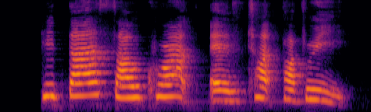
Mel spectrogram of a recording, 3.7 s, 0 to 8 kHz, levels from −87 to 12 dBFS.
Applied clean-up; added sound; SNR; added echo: neural mask model DeepFilterNet 3.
